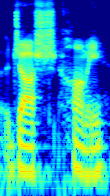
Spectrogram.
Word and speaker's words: Homme: And I really admire that kind of songwriting, both from Jack White and Josh Homme, which is how I hear it, his name's pronounced now, from Queens of the Stone Age and, mm-hmm.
